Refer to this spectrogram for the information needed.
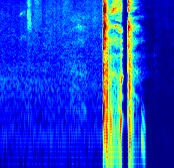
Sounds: Cough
